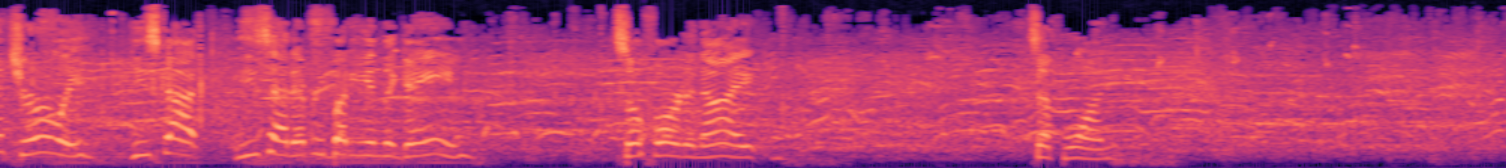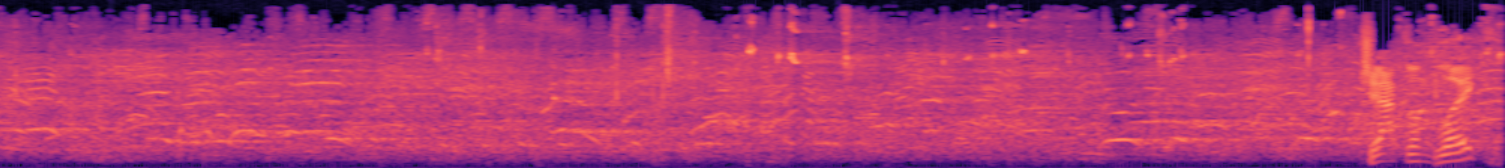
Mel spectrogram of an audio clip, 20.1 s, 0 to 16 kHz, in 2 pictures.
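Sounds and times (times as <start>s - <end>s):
voices in arena: 0.0s - 20.0s.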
